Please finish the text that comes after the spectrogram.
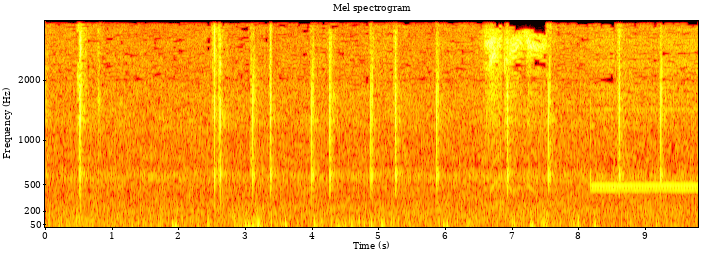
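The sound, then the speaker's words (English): Scattered sharp mechanical clicks from step-office telephone switching equipment tick through a hissy line after the operator hangs up, then a steady dial tone comes back on near the end and holds. No one speaks. “Also, with a step office, as soon as the operator hangs up on you, you will get the dial tone back.”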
